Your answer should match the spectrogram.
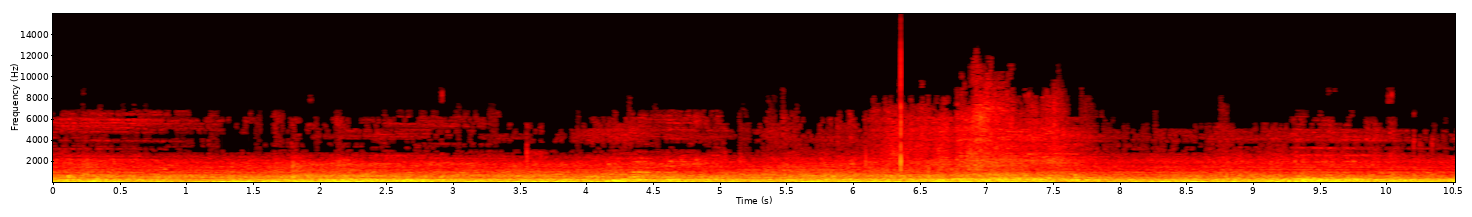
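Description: Double-stack container cars of a freight train rolling past at close range: a steady, loud rumble of steel wheels on the rails, with a brief higher hiss about six and a half seconds in.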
